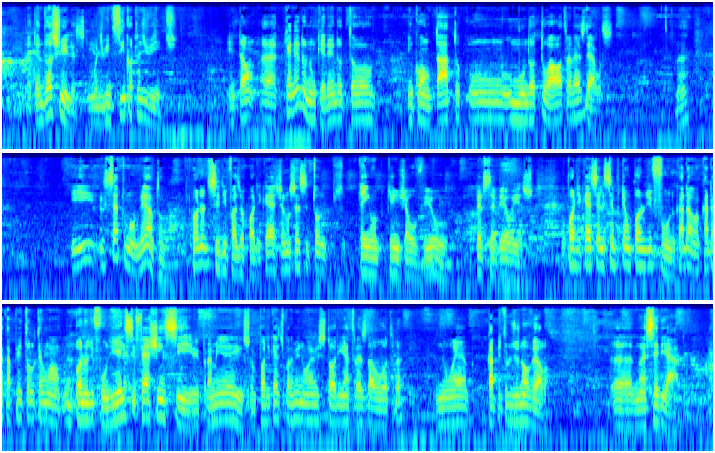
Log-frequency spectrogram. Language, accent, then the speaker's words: Portuguese; São Paulo, Brazil; nasci e fui criado aqui em São Paulo, tá, pessoal? Só para saber. Então, minha vida foi aqui. Sou um urbanoide. Desse lado. A família toda do interior, então eu sempre ia pro interior. Então, eu sou caipira, urbanoide.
